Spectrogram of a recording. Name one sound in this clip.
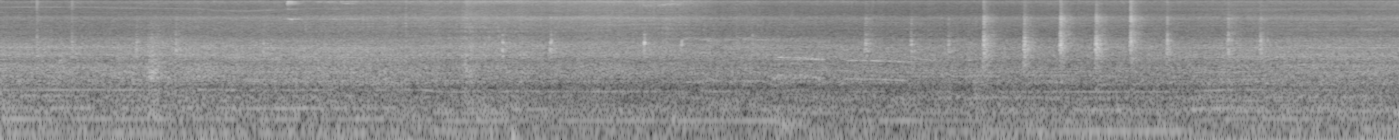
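A diesel engine rumbles steadily.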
